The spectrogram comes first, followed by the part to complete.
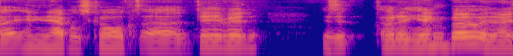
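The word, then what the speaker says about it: Odeyingbo: Is it Oda Yingbo? Did I say that correctly? Did I pronounce that correctly? Oda Yingbo, yeah.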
